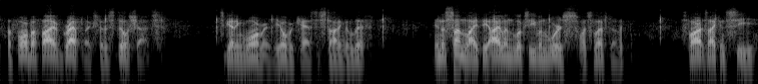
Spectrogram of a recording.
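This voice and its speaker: An actor playing a terse Navy photographer in a radio suspense drama, with a clipped, grave, measured delivery. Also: male voice, sits low, close to an everyday voice. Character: terse Navy photographer man stranded alone on a bomb-test island. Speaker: lead actor and narrator. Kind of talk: radio suspense drama, first-person log narration. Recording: muffled, noisy vintage radio broadcast recording.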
